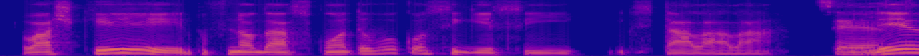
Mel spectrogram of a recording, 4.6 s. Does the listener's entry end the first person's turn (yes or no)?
yes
